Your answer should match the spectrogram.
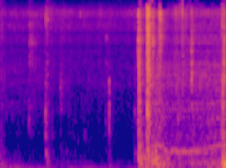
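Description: Inside a car: a low steady hum, then about a second and a half in, a small electric motor starts with a steady, slightly wavering whine.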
